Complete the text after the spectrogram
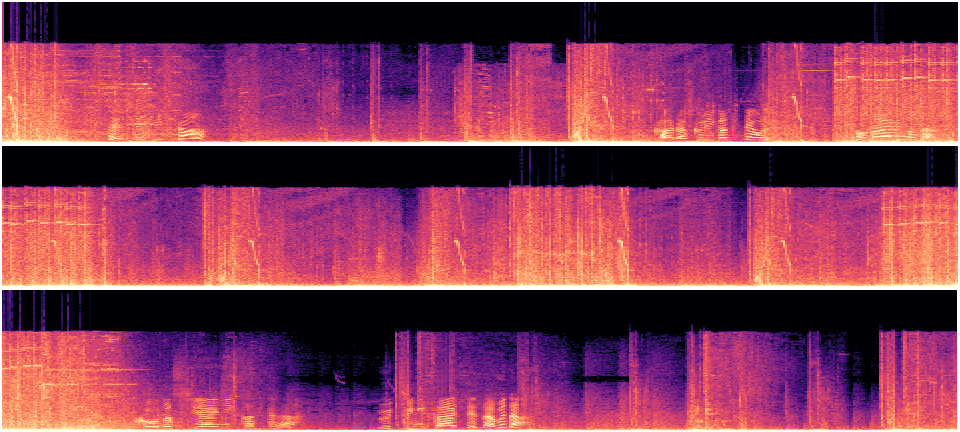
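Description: A robot fires bursts of shots.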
